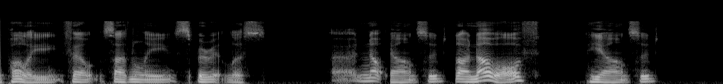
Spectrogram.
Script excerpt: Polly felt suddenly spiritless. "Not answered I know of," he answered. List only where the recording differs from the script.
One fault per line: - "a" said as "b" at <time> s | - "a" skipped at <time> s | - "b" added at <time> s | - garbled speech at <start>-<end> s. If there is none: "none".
none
